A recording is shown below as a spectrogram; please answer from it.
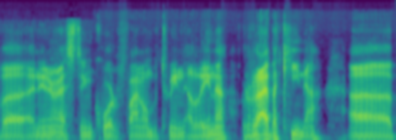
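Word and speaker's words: Rybakina: interesting quarterfinal between elena rabakina some people call her rabacana i think that's a very unflattering pronunciation ribokina much more uh much more pleasant she's taking on aaliyah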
